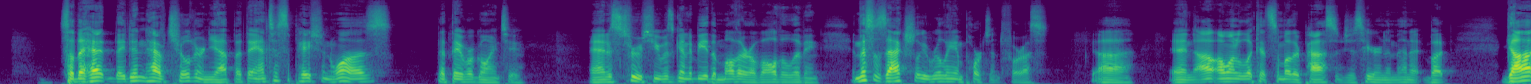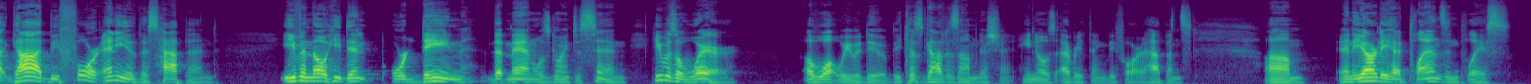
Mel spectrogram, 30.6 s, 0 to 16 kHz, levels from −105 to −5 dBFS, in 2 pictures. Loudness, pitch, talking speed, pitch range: -28 LUFS, 115 Hz, 195 wpm, 100-130 Hz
